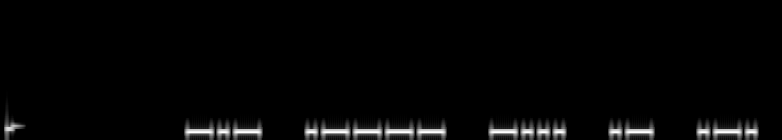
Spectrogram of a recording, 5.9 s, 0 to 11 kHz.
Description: Morse code, heard as a keyed tone, about 20 wpm, spaced as for 15 wpm, 700 Hz. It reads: K1BAR
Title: 200 Lesson 32g - Letter k - Call Signs 20wpm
